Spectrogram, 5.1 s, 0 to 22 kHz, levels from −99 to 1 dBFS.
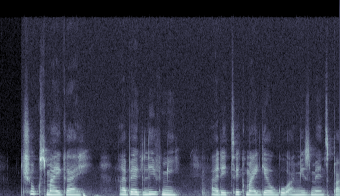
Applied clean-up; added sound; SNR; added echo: none; none; none; none.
